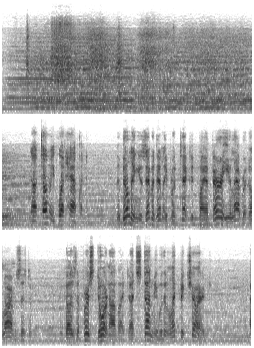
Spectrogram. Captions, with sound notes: [Engine starts] Now tell me what happened. The building is evidently protected by a very elaborate alarm system, because the first door knob I touched stunned me with an electric charge.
